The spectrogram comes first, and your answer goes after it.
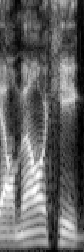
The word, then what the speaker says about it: al-Maliki: So now we've got the al-Maliki government.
